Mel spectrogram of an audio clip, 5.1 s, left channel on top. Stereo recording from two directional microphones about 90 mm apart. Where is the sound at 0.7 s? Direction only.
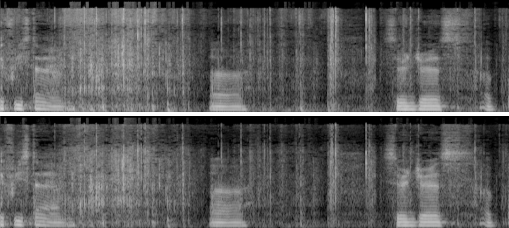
45° left (ahead or behind).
